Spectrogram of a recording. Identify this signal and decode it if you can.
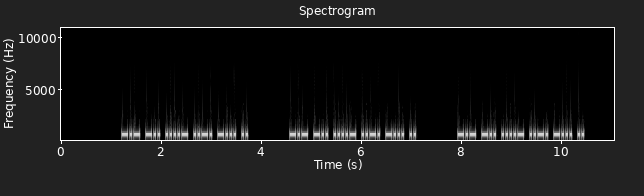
Morse code, heard as a keyed tone, about 32 wpm, 700 Hz. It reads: KD4FBI KD4FBI KD4FBI
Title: USA Call Signs - 6 Characters - Repeated 3x - 30wpm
